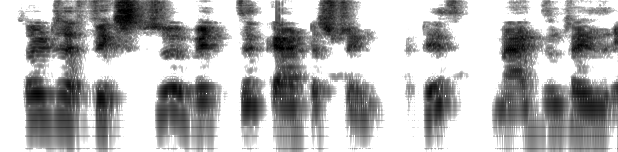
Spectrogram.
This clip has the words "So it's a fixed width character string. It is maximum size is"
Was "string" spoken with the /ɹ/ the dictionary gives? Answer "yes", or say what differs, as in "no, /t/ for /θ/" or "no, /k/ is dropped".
yes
